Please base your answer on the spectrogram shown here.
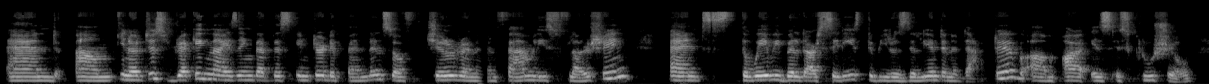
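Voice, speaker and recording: This woman presenter has a fairly low-pitched voice and speaks Hindi as her first language. With a background in urban design, she delivers a conversational presentation to an online or live audience, thoughtful and explanatory, often stopping to put things another way.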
